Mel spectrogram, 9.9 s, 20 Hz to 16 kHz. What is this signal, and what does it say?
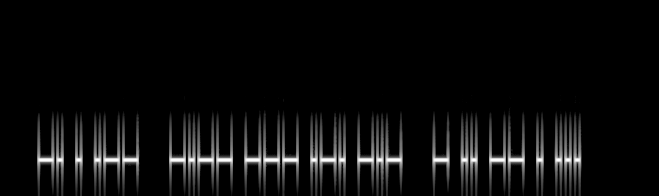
Morse code, heard as a keyed tone, about 17 wpm, 700 Hz. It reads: NEW YORK TIMES
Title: Sets of 3 Words 17wpm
